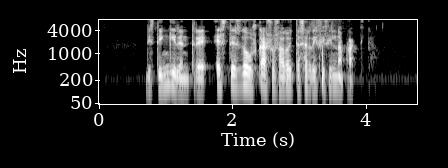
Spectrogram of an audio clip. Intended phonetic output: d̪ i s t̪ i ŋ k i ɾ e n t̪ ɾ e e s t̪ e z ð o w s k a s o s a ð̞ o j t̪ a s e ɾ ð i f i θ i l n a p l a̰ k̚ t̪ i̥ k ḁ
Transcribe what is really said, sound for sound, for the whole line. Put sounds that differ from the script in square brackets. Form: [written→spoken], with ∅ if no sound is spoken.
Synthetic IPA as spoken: d̪ i s t̪ i ŋ [k→ɡ] i ɾ e n t̪ ɾ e e s t̪ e z ð o w s k a s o s a ð̞ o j t̪ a s e ɾ ð i f i θ i l n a p [l→ɾ] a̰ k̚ t̪ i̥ k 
